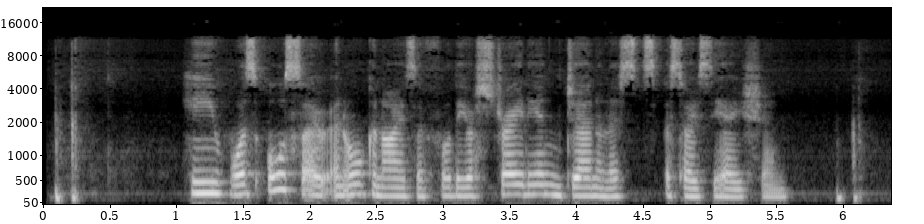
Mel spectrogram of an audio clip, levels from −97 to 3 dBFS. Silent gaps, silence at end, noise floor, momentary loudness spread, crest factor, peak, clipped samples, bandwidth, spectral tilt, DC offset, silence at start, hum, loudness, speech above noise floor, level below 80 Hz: none; 0.2 s; -61 dBFS; 15 LU; 16 dB; -4 dBFS; under 0.1%; 12.5 kHz; -5 dB/octave; under 0.1%; 0.1 s; none; -19 LUFS; 43 dB; -58 dBFS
